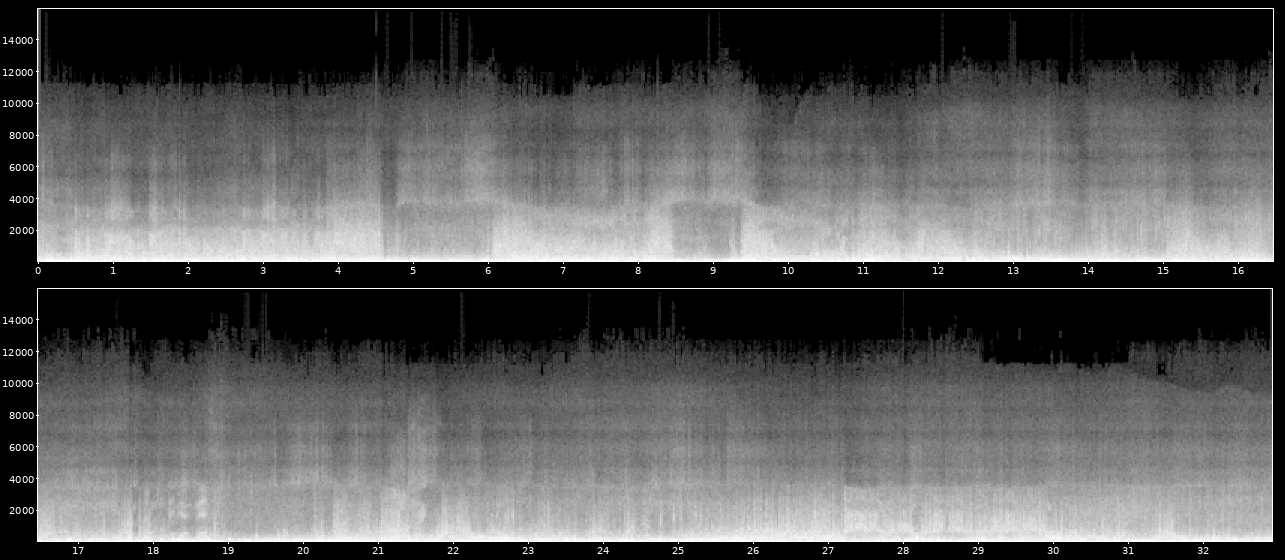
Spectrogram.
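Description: Wind buffeting a GoPro action camera's microphone, mixed with the rush and splash of water skis cutting across a lake at towing speed. The noise is loud and steady, with brief dips in the hiss about five and nine seconds in.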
